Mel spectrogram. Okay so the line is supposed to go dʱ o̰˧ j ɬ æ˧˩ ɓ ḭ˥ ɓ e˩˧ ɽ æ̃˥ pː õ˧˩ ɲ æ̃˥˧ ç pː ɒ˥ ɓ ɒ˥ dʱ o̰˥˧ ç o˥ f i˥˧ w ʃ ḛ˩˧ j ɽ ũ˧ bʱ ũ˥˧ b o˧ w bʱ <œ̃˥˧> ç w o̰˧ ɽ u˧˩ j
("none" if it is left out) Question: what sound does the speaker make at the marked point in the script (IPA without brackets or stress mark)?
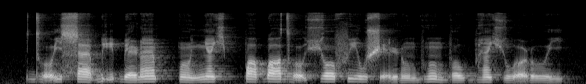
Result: æ̃˥˧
